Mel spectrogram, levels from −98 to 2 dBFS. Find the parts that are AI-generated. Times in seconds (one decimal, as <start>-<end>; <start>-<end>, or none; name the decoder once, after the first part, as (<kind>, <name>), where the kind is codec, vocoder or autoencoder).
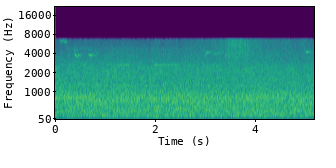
none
